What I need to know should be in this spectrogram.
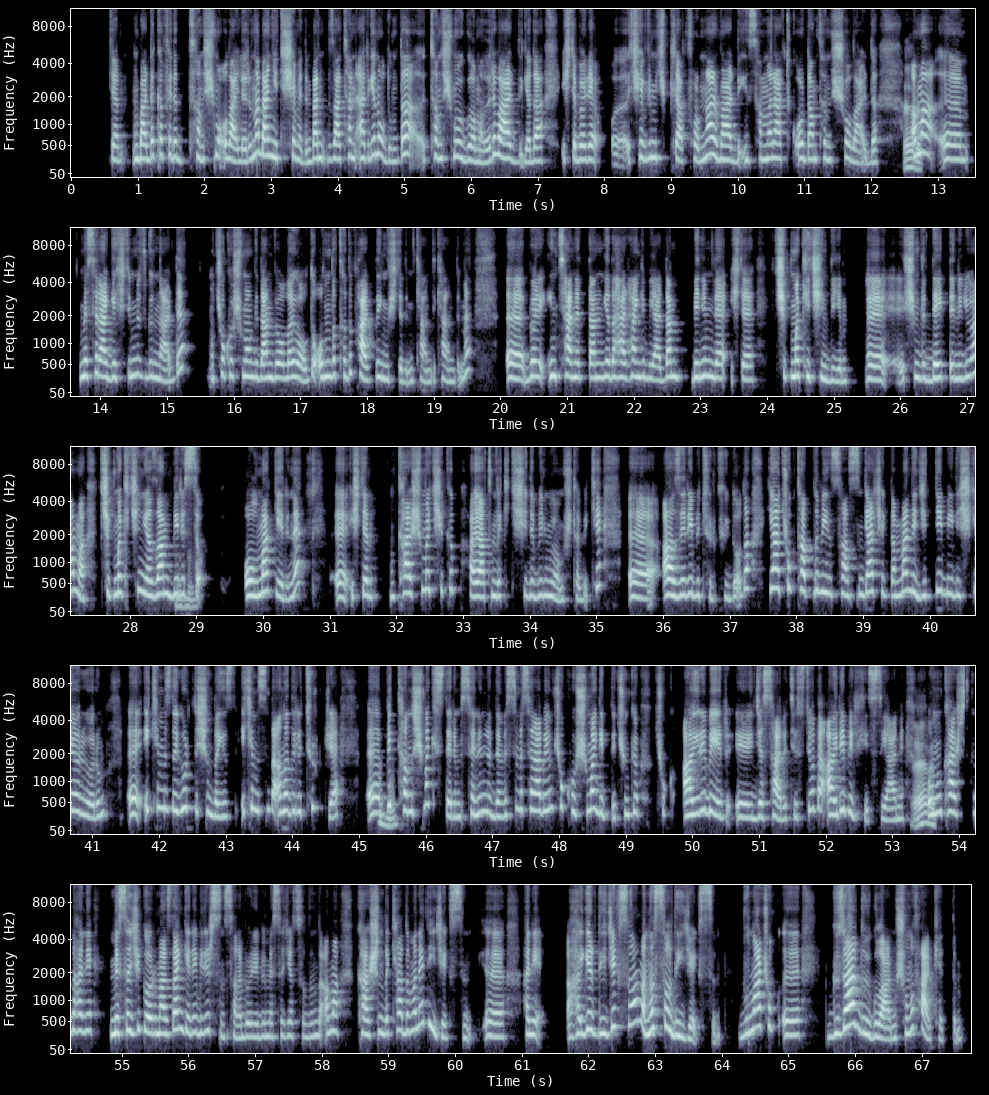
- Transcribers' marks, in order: other background noise; in English: "date"; tapping
- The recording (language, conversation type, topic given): Turkish, podcast, Online arkadaşlıklar gerçek bir bağa nasıl dönüşebilir?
